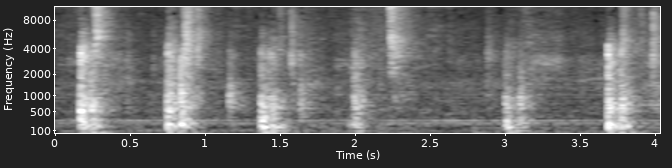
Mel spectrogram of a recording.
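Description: Stuart Weitzman high-heeled pumps striking a wooden floor in walking steps: sharp heel clacks, about two to three a second and unevenly spaced.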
